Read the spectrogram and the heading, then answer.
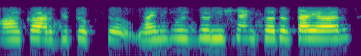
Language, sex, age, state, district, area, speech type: Kashmiri, male, 60+, Jammu and Kashmir, Ganderbal, rural, conversation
